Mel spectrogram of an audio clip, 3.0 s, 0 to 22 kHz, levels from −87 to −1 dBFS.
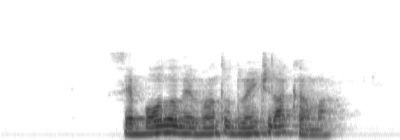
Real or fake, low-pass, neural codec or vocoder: real; 5.4 kHz; none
